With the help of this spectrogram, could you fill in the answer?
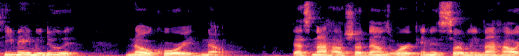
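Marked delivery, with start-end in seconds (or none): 0.0-0.8 mock kid voice. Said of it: "when a kid breaks a vase ... and says".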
